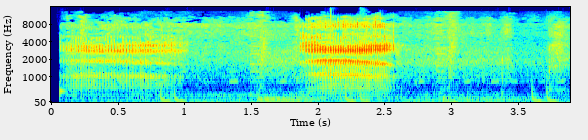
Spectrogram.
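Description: Long, loud voiced belches, deliberately drawn out, with music in the background; voluntary burping.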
